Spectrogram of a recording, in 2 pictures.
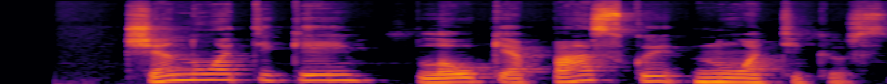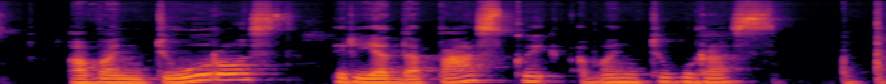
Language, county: Lithuanian, Kaunas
